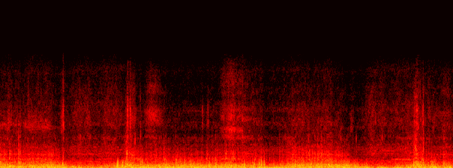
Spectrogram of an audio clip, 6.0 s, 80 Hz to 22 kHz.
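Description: Wind rushing over the camera microphone and tyres rumbling on hardpacked dirt as a Santa Cruz Megatower V2 mountain bike descends at speed. Several sharp knocks and rattles from the bike come as it goes over bumps.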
